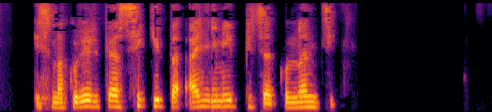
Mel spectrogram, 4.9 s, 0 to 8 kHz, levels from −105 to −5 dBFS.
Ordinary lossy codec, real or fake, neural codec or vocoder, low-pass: MP3, 32 kbps; fake; codec, 16 kHz, 2 kbps, X-Codec, HuBERT features, trained on general audio; 7.2 kHz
